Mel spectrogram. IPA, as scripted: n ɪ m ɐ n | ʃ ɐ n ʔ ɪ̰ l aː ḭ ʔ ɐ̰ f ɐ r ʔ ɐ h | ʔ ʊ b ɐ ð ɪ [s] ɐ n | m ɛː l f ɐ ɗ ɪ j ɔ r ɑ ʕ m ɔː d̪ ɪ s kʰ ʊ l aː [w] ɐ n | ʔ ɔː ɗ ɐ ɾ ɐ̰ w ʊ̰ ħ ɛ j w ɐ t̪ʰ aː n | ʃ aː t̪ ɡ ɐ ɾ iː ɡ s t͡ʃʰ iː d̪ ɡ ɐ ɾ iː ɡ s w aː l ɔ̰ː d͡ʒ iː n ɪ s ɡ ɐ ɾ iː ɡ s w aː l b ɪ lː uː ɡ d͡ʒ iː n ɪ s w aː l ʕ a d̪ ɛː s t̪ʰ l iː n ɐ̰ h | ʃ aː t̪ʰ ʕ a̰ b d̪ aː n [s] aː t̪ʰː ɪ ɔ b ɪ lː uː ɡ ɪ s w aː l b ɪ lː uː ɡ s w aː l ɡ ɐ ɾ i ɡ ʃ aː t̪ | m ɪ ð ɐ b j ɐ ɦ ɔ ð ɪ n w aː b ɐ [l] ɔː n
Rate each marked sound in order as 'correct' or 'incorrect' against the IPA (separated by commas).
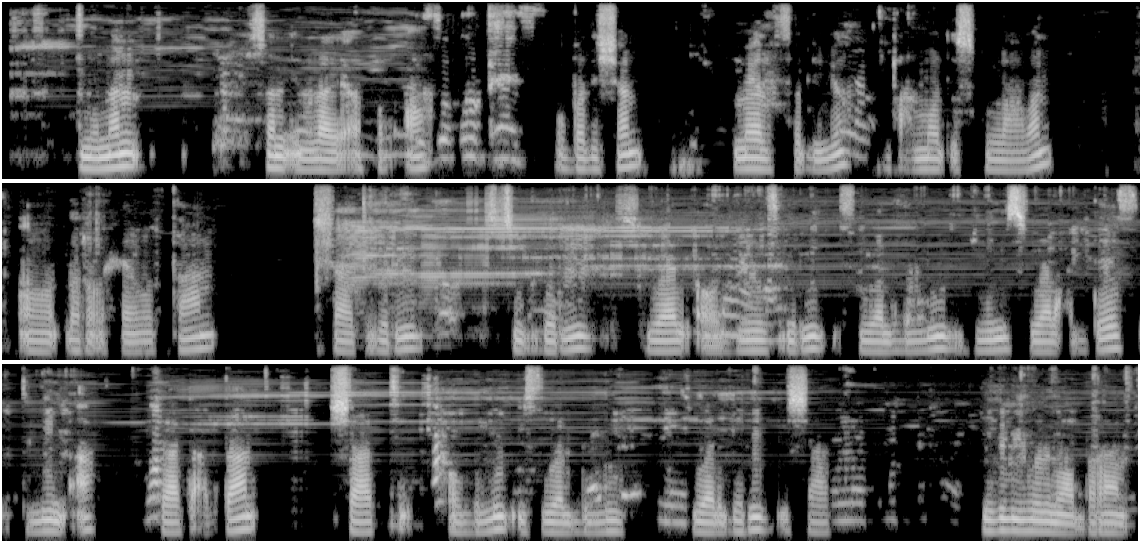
incorrect, incorrect, incorrect, incorrect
